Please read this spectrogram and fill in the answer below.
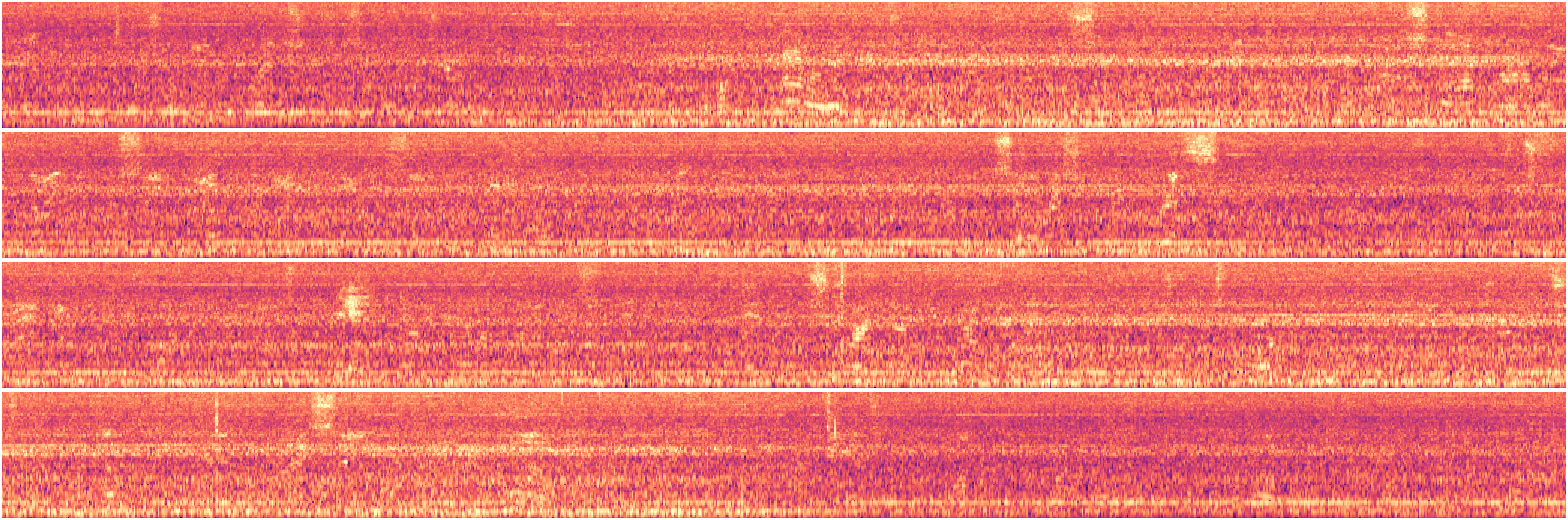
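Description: Steady drone of a Cessna Citation business jet's engines and cabin air, heard inside the cabin, with a constant mid-pitched hum and a higher whine that swells twice.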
